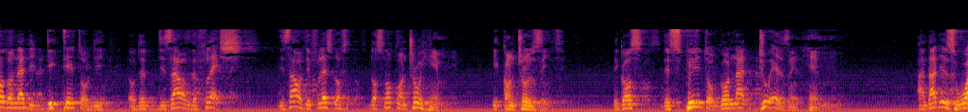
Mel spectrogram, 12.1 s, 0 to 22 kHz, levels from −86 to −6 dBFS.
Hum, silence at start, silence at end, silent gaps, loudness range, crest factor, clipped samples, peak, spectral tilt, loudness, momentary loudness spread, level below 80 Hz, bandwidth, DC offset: none; 0 s; 0 s; none; 3 LU; 20 dB; under 0.1%; -8 dBFS; -6 dB/octave; -28 LUFS; 20 LU; -44 dBFS; 7.6 kHz; 0.5%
